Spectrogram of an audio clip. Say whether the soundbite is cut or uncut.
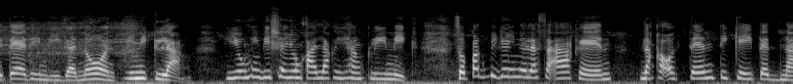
cut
